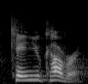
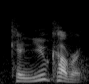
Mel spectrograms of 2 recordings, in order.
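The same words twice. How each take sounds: First: CAN hit first, then falling; stress on CAN. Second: YOU picked out, then falling; stress on YOU. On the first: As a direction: open the question on a stressed "Can". Broker polls rival insurance companies. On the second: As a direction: put the question's weight on "you". Broker turns to the next insurer. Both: Acted.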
